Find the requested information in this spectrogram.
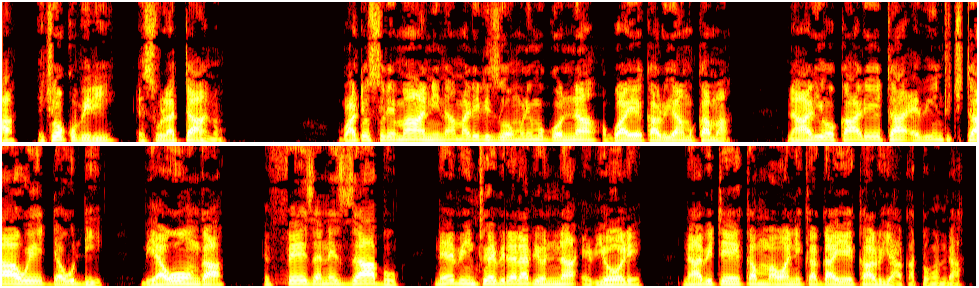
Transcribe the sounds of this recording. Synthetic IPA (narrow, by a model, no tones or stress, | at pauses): e̞co̞ːkuβiɾi | esuːlatːaːno̞̰ | βwaːto̞sule̞maninaːmaliɾizo̞ːmulimuɡo̞nːaoɡwaːje̞kalujamukama̰ | naːlio̞kale̞ːtae̞βiːntuci̥taːwe̞dawudi | βjjawo̞ːŋɡa | efe̞zane̞zːaːbu | ne̞ːβiːntue̞ːβiɾalaβjo̞nːaʔe̞βjo̞ːle̞̰ | naβite̞ːkamumawanikaɡaje̞kaluja̰ka̰to̞̰ːnda̰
